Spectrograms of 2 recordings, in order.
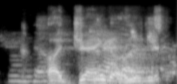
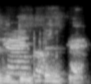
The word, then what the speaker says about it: Django: Django. You don't say Django. The D. Thank you. The D is silent. Okay, thank you.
